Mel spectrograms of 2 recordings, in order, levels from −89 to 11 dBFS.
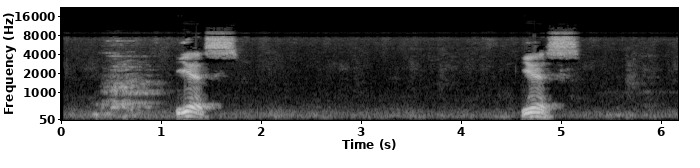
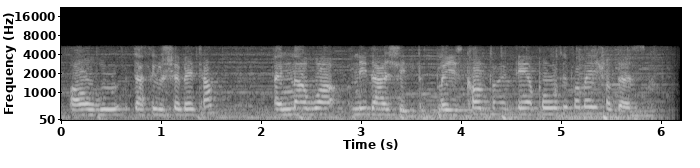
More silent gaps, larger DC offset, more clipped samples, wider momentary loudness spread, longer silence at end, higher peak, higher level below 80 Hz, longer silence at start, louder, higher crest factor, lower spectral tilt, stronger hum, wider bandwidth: neither; second, under 0.1% vs 0.7%; neither; first, 19 LU vs 6 LU; first, 1 s vs 0.05 s; about the same, 0 dBFS vs -2 dBFS; second, -64 dBFS vs -30 dBFS; first, 0.3 s vs 0 s; about the same, -14 LUFS vs -14 LUFS; first, 20 dB vs 14 dB; second, -2 dB/octave vs -6.5 dB/octave; neither; first, 10.5 kHz vs 5.4 kHz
